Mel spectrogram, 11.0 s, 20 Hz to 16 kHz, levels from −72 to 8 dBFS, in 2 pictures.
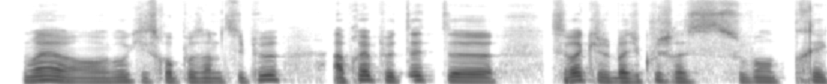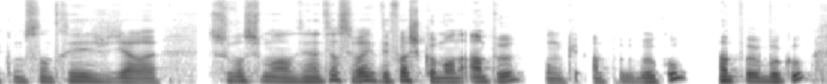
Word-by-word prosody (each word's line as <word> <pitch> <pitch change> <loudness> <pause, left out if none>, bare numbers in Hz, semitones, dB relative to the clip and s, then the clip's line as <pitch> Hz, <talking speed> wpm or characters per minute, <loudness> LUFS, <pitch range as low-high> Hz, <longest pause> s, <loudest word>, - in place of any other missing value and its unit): Ouais, 145 +4 +4
en 115 -4 +1
gros 125 +1 -2
qui 115 -1 -9
se 110 - -5
repose 115 0 -2
un 110 - 0
petit 110 +2 -7
peu. 165 +9 +1 0.4
Après 120 +8 +4
peut-être, 150 +2 -3
heu, 120 -3 +4 0.4
c'est - - -4
vrai 145 +2 +5
que 140 - -4
bah, 110 -1 +3
du 110 +1 -2
coup 135 - -5
je 120 - -3
reste 110 -1 -1
souvent 120 -1 -2
très 130 -2 -1
concentré, 125 +2 -2
je 120 - -4
veux - - -8
dire, 105 -1 +1
heu, 100 0 0 0.4
souvent 135 0 -3
sur 135 +1 -2
mon 125 - +1
ordinateur. 125 +5 +1
C'est 135 - -3
vrai 145 +2 +6
que - - -3
des 125 - +2
fois 145 +5 +4
je 145 - +1
commande 110 -2 +2
un 120 - +7
peu, 130 +5 +1 0.2
donc 100 -2 -6
un 105 - -3
peu 105 +2 -11
beaucoup, 110 - +1 0.2
un 140 - +7
peu 130 -1 +2
beaucoup, 125 - +2
125 Hz, 255 wpm, -25 LUFS, 115-135 Hz, 0.4 s, un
